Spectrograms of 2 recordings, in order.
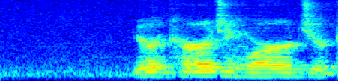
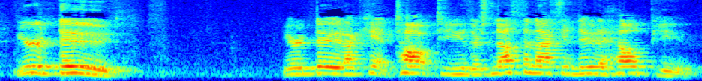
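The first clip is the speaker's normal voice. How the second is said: mock loud refusal; 7 semitones higher, 11 dB louder than usual. Mocking a student pastor refusing.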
